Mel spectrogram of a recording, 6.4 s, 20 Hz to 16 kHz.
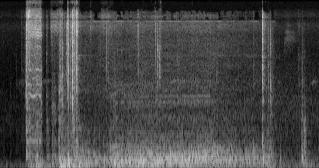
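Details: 2012 Honda Odyssey Touring Elite power sliding door after greasing its mechanism to cure an intermittent pop on opening: click, steady motor whir about four seconds, soft latch thud, no popping; normal operation, though the fault is sporadic.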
